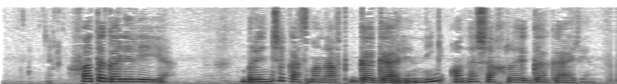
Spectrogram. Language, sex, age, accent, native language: Uzbek, female, 25-34, Toshkent viloyati, Uzbek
